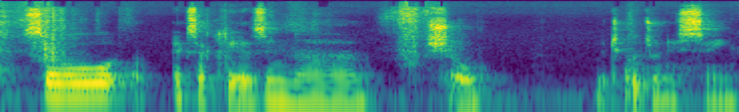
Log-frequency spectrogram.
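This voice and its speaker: A woman at a very slow pace, with a non-native accent and ordinary pitch variation. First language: not English. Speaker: quilting instructor. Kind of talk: tutorial. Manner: halting.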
